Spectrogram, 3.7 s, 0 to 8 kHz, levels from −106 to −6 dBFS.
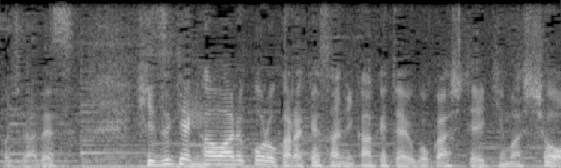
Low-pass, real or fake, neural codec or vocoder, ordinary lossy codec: none; real; none; none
